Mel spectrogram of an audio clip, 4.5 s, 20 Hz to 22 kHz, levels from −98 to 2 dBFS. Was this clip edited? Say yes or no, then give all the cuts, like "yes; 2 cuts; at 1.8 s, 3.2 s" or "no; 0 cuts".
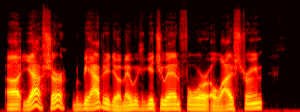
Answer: no; 0 cuts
